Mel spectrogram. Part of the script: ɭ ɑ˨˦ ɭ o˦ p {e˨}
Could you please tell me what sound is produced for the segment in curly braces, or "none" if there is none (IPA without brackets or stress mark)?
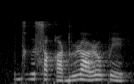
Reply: e˨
